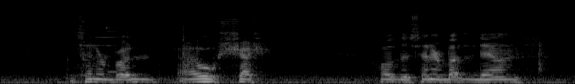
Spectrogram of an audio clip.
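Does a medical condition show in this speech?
Yes: cerebral palsy; affects gait and walking.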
